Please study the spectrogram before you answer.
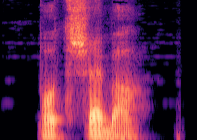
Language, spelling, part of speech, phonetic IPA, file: Polish, potrzeba, noun / verb / particle, [pɔˈṭʃɛba], Pl-potrzeba.ogg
